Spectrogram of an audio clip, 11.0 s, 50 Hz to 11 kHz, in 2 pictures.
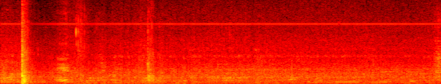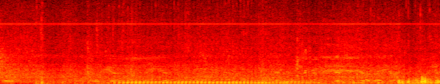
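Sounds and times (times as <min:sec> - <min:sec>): street noise: 0:00.0 - 0:11.0
vehicle engine running: 0:06.2 - 0:11.0
wind buffeting microphone: 0:10.2 - 0:11.0.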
